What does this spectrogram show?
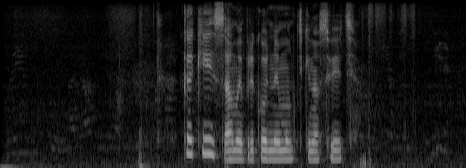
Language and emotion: Russian, sad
